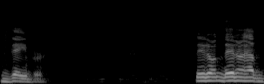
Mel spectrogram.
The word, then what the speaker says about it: Weber: He was German, so his last name would have been pronounced Vber. They don't they don't have W's. Their W's are pronounced V's. Vber.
